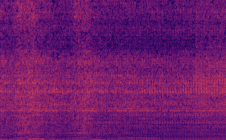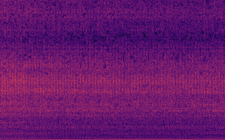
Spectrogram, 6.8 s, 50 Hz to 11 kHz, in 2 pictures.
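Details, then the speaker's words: Kawasaki ER5 after exhaust swap, rechecked after an earlier leak on a previous run; steady, even low rumble at idle with no ticking or puffing from the pipes. Exhaust now fully sealed. Normal idle, no exhaust leak. "excellent that's fully sealed"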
